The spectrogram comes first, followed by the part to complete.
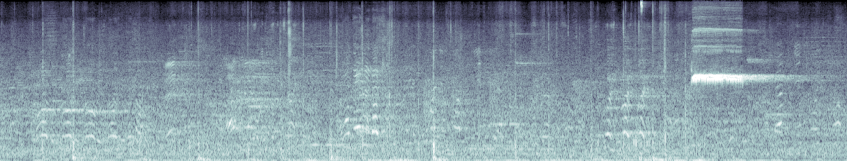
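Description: A referee's whistle blown once near the end, a single shrill blast of under a second that stops the wrestling, over coaches' and spectators' shouts and a few thuds of bodies on the wrestling mat.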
